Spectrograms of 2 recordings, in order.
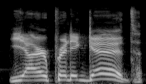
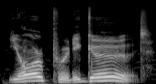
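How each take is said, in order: First: It is said in a plain voice. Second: It is said in an evil villain voice.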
